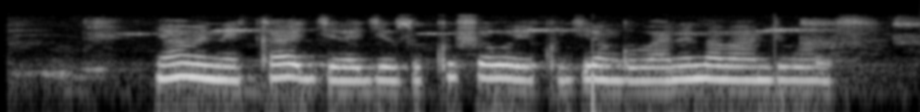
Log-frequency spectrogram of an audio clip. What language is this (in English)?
Kinyarwanda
